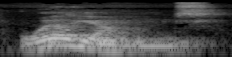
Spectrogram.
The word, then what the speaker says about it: Williams: Williams. Pronunciar com esse som de W.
